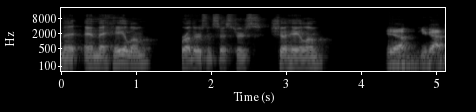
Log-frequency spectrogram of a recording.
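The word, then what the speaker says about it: Chehalem: And the Halem brothers and sisters, Shahalem. Yep, you got Shahalem.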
